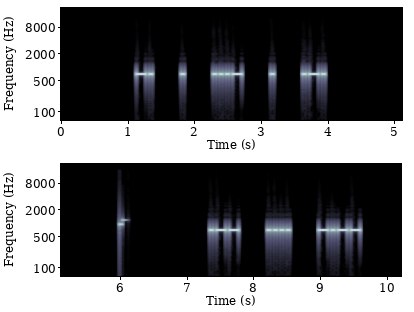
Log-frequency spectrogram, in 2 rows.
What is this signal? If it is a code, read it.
Morse code, heard as a keyed tone, about 25 wpm, spaced as for 14 wpm, 700 Hz. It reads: NEVER WHY
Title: 3x Character Spacing - Top 300 Words - 25wpm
